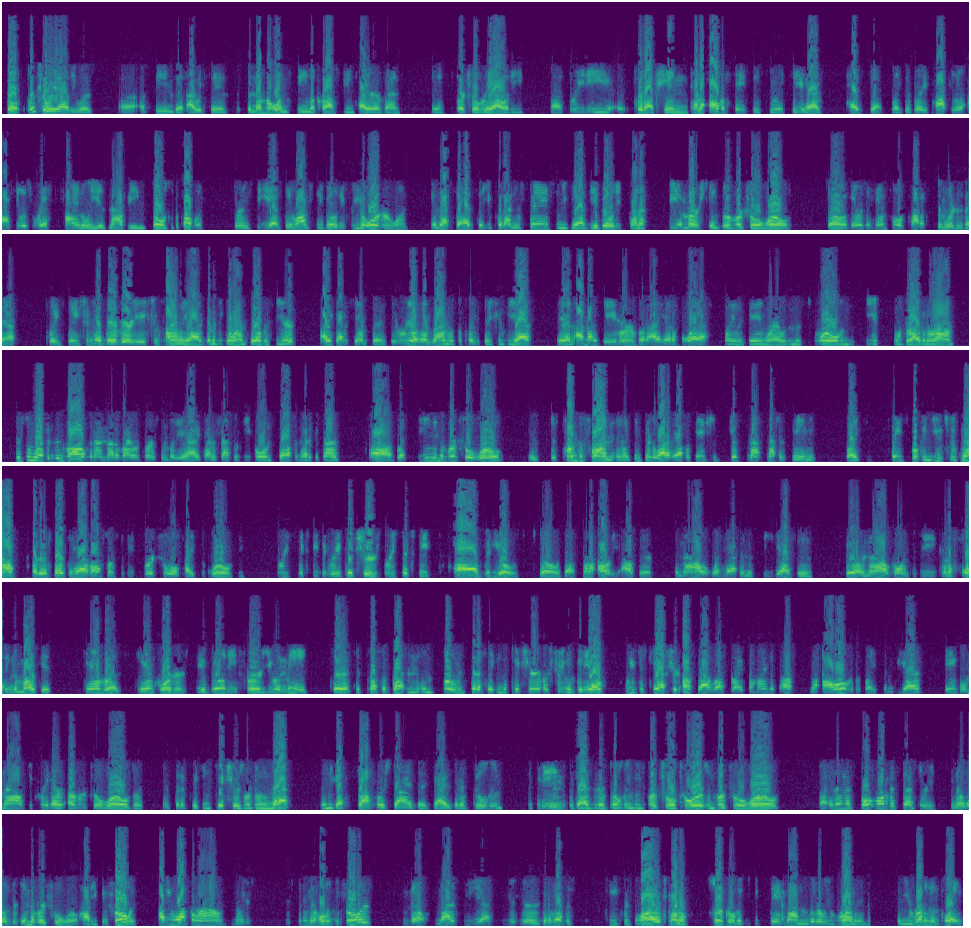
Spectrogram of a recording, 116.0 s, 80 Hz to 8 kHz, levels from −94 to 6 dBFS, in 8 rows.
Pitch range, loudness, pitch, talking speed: 125-170 Hz, -23 LUFS, 140 Hz, 205 wpm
